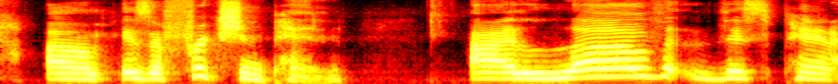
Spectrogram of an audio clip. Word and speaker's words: FriXion: say it's essential, but it's not, is a friction pen. I love this pen. Actually, I was pronouncing it as Frixion because someone else pronounced it as Frixion.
